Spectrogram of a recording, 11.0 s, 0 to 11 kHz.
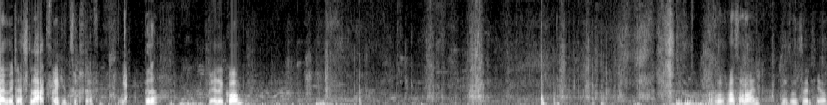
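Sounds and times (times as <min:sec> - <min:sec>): faint footsteps on clay court: 0:00.0 - 0:11.0.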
